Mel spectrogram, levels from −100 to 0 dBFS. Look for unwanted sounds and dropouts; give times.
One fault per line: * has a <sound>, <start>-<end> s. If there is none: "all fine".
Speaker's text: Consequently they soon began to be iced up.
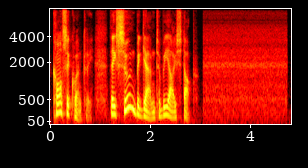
all fine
